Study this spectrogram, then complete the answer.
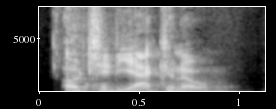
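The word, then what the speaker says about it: Arcidiacono: Hoe spreek je dat weer uit? Archie Diacono, zeker? Archie Diacono. Zo is het.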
